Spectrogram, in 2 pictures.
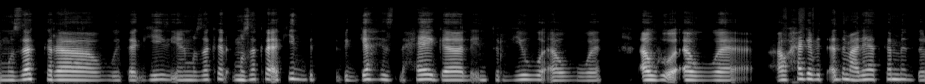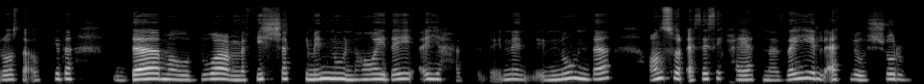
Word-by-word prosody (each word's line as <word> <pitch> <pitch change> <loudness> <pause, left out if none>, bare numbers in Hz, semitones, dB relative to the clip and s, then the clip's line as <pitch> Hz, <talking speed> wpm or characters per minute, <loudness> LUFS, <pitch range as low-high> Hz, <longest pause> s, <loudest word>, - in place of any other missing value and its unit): مذاكرة 205 -1 +4
وتجهي 195 +2 -6
ي - - -5
المذاكرة 215 +4 -4
المذاكرة 230 +3 +3
أكيد 250 -4 -2
بت 220 0 -12 0.2
بتجهز 215 +2 -3
لحاجة 205 -3 +3
لinterview 205 0 -10 0.3
أو 185 0 -5 0.5
أو 205 0 +5
أو 195 -1 +2 0.6
أو 210 - +2
حاجة 250 +3 +2
بتقدم 225 0 -1
عليها 220 +3 +3
تكمل 235 -1 -3
دراسة 215 +4 -7
أو 195 - -14 0.2
كده؛ 250 0 -2 0.4
ده 225 +7 +7
موضوع 235 +1 0
ما 205 -2 -3
فيش 240 +4 -3
شك 260 0 -4
منّه 260 +3 +4
إن 220 -2 -1
هو 230 +2 -3
يضايق 245 +2 -1
أي 245 +1 -1
حد. 180 -6 -18 0.3
لأن 230 +1 -9
النوم 235 +4 -1
ده 250 +5 -1 0.4
عنصر 270 +4 +1
أساسي 255 +6 -3
في 270 - -24
حياتنا، 215 -2 -6
زي 250 +8 0
الأكل 230 -2 -4
والشرب 220 +1 -5
220 Hz, 135 wpm, -23 LUFS, 200-240 Hz, 0.6 s, ده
